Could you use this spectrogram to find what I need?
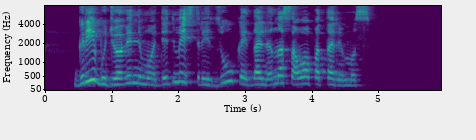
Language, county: Lithuanian, Tauragė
